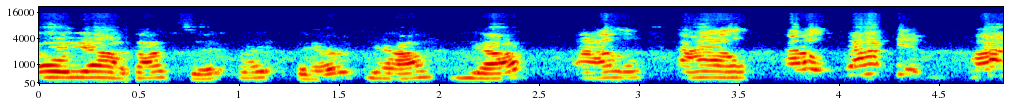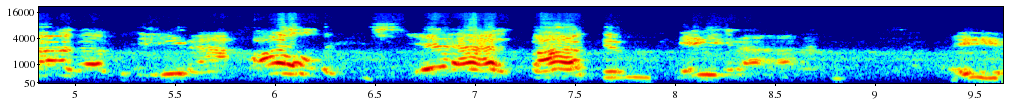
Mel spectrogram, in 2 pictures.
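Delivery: drawn-out cartoon housewife voice swinging up and down. Joking about turning into a cartoon character in bed: Lois Griffin voice. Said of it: "I turn into Lois Griffin when I come".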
